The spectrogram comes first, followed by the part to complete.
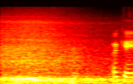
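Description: Low voices and a rustle close to the microphone, ending with a woman saying "okay".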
